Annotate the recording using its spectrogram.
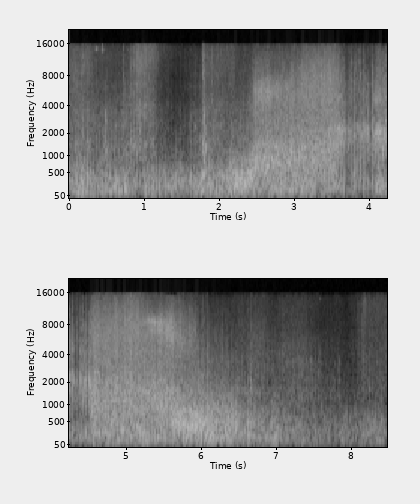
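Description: Wind rushing over the microphone of a camera moving downhill on skis, mixed with skis hissing and scraping over packed snow, swelling and easing in waves and quieter near the end.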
